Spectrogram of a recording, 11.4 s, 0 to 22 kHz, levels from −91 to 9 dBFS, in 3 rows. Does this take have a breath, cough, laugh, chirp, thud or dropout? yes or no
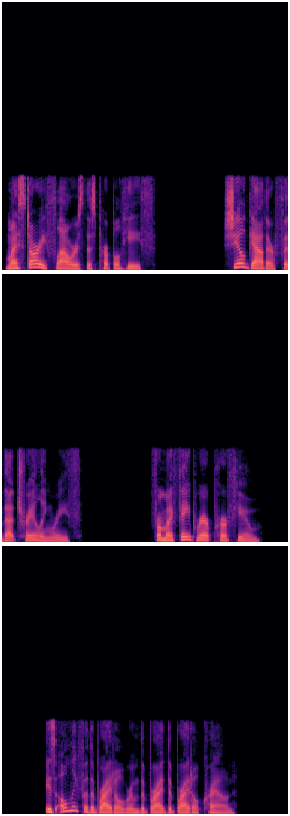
no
